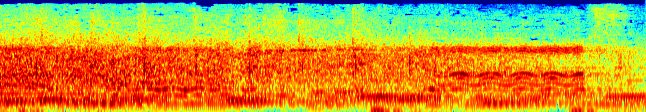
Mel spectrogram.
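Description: Dense, steady applause fills all three seconds, loud and continuous, with wavering whistles or cheers rising above the clapping before it eases off slightly at the end.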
